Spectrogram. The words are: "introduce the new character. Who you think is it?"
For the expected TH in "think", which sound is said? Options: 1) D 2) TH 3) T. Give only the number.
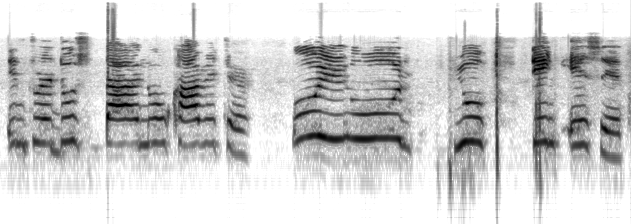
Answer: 3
